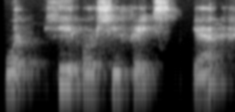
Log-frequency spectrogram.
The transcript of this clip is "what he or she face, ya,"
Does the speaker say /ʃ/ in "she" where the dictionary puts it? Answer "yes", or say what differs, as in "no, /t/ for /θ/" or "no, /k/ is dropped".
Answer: yes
